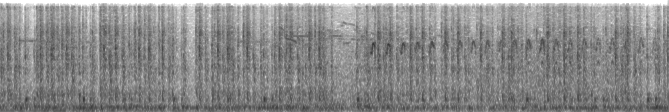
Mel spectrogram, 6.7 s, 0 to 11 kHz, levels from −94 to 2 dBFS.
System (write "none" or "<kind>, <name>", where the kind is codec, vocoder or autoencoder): none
